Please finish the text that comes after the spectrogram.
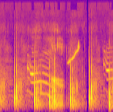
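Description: Several short meows from a cat in Minecraft, some rising and some falling in pitch, come one after another in a quick, close series at moderate volume.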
